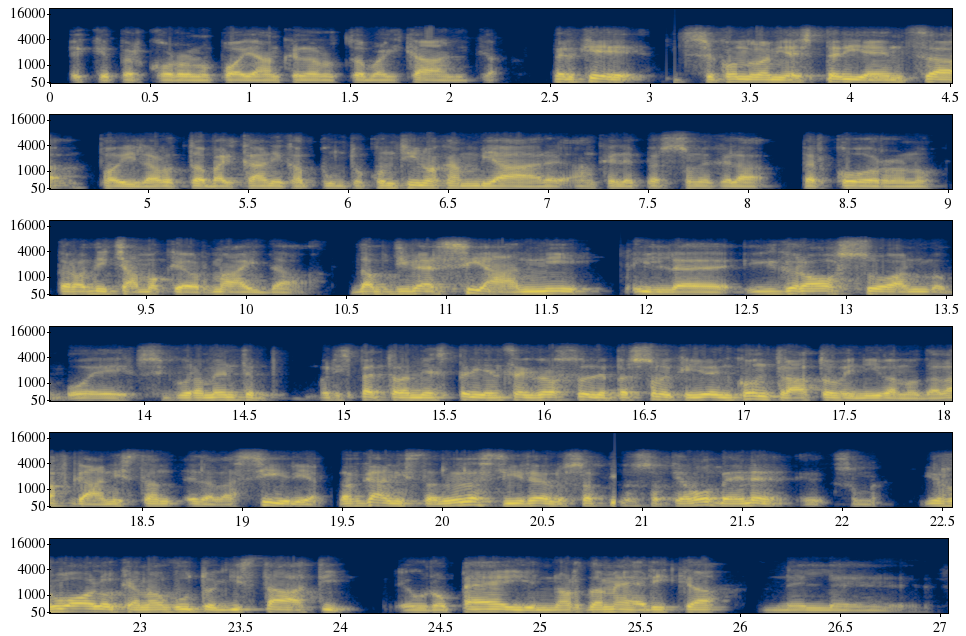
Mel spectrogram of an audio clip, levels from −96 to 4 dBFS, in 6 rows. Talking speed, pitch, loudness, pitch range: 175 wpm, 115 Hz, -16 LUFS, 105-125 Hz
